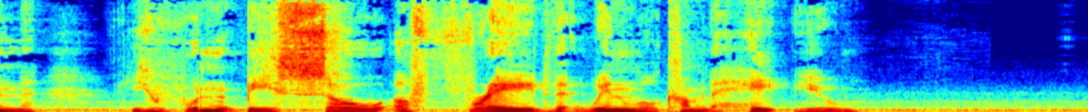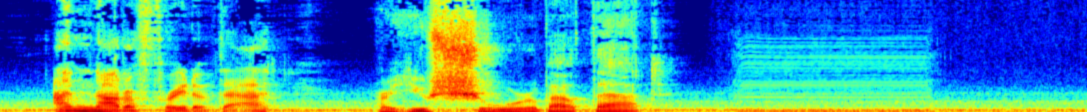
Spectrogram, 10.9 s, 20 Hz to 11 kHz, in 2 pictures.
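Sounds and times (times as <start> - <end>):
speech: 0.0 - 4.4, 5.7 - 8.8
mobile phone vibrating with an incoming call: 9.1 - 10.2.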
